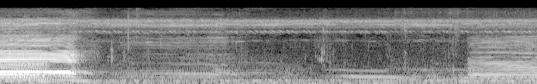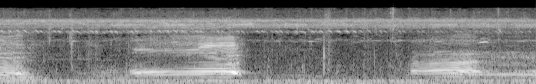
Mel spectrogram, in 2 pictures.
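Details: Herd of tame cows, dozens strong, roaming the road to the fields and complaining; a series of short to medium moos from several animals, each a rich harmonic bellow, coming every second or two against a constant high-pitched hiss.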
